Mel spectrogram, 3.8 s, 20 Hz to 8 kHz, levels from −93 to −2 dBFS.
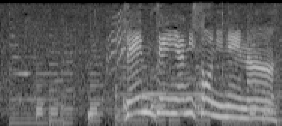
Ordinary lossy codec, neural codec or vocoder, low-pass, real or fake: MP3, 32 kbps; none; 7.2 kHz; real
